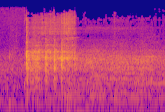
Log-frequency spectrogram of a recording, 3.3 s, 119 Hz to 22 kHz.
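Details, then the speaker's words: 2000 Mazda Protege 1.6 after a broken cylinder 2 spark plug (P0302) was replaced with a spare plug and codes cleared; engine cranks a few times, catches quickly and settles into a steady, even idle with no misfire. "So now you listen for a misfire. Good to go."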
